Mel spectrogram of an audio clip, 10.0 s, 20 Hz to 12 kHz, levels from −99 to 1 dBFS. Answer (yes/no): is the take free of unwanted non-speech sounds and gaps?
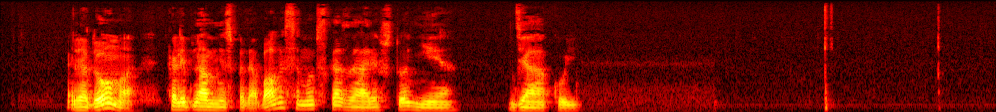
yes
